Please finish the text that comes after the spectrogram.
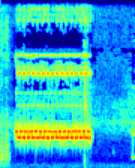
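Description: A mobile phone left behind by its owner rings with a steady, bright electronic tone that holds for about a second, stops, then starts again briefly; no one speaks over it.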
